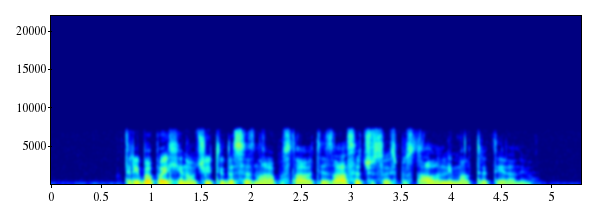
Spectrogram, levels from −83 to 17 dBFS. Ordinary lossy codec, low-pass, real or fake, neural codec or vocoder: none; 7.2 kHz; real; none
